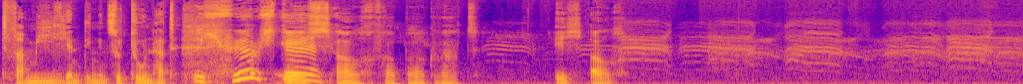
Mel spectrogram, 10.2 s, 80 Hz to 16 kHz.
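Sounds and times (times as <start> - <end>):
speech: 0.1 - 4.8, 5.6 - 6.4
ravens cawing: 4.7 - 10.2.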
